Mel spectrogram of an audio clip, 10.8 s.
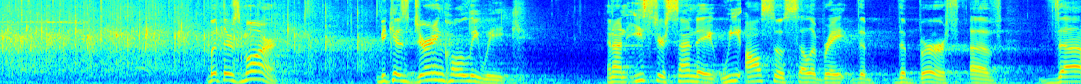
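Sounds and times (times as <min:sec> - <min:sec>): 
audience clapping: 0:00.0 - 0:04.4
speech: 0:02.1 - 0:02.9, 0:03.8 - 0:05.4, 0:06.1 - 0:10.8.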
